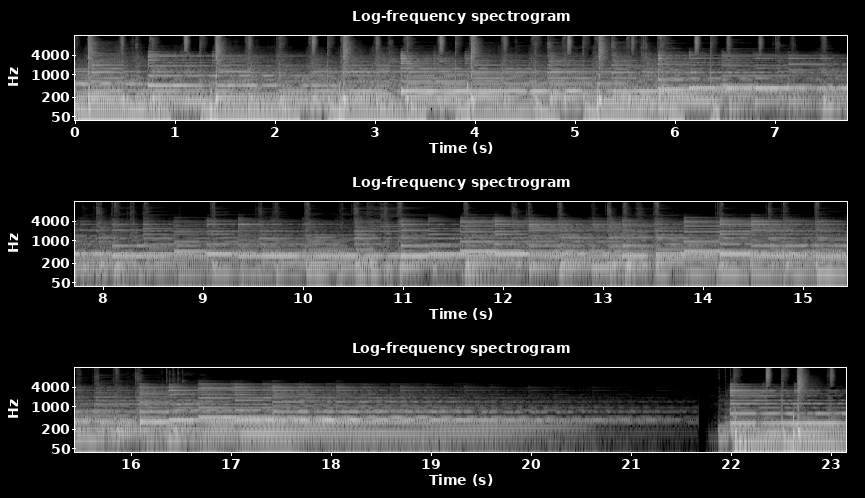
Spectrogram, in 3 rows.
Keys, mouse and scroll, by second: 0.1 scroll down 1, 0.2 click, 2.4 click, 6.3 scroll down 1, 8.9 scroll up 1, 8.9 click, 14.2 click, 14.2 click, 16.8 typing, 18.6 click, 19.3 typing.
